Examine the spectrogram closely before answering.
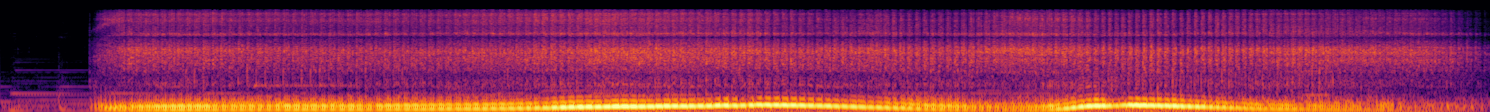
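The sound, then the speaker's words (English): A vehicle engine on a forest fire rescue vehicle starts abruptly and settles into a steady idle. It revs up in a loud rising swell, drops, then surges again in a second shorter rev. “All right, let's fire it up and see how it goes, said Edward.”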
